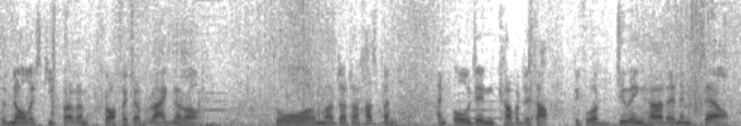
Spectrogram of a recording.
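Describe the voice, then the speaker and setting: An actor playing a talkative, learned old counsellor in a video game, with an eloquent, theatrical way of talking. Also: male voice, mid-range voice, normal speed, music in the background, close to an everyday voice. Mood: wry storytelling. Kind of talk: video game dramatic acting.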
